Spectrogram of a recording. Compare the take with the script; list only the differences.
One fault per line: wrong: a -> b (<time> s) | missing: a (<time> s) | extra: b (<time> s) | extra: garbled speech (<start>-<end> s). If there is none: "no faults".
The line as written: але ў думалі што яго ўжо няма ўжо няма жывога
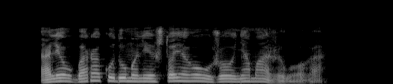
extra: бараку (0.8 s)
missing: ўжо няма (2.7 s)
